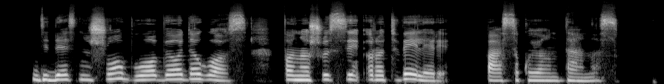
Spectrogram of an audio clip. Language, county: Lithuanian, Šiauliai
